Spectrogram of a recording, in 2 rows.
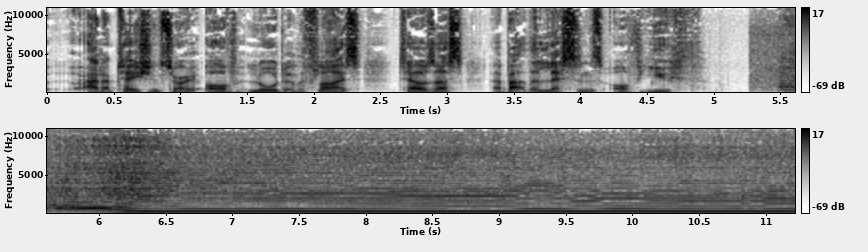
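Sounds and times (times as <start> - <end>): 
speech: 0.2 - 5.5
conch shell blown in a Lord of the Flies adaptation: 5.3 - 11.2.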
